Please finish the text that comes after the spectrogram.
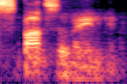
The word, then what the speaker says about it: Spotsylvania: Spotsylvania? How would you- Spotsylvania. Spotsylvania, that's how you say it? Why would you be saying it's Spotsylvania? It's not Pennsylvania or Transylvania. It's Spotsylvania.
